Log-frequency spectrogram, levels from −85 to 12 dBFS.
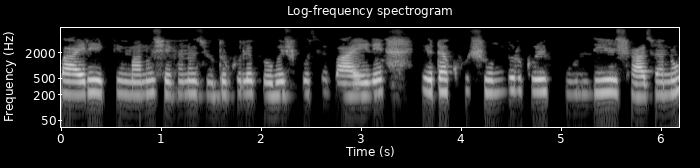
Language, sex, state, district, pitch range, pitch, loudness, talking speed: Bengali, female, West Bengal, Dakshin Dinajpur, 210-230 Hz, 215 Hz, -17 LUFS, 155 wpm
